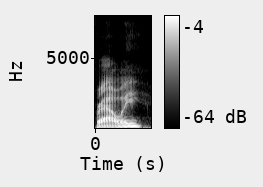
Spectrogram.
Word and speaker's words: Rowie: So, for example, when I meet new clients, I usually say, my name is Rowie. It's pronounced like Maui with an R.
